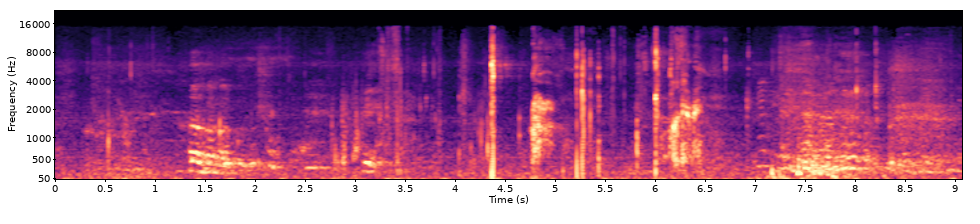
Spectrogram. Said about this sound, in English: I'm going to take another sip and hope that this lasts.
